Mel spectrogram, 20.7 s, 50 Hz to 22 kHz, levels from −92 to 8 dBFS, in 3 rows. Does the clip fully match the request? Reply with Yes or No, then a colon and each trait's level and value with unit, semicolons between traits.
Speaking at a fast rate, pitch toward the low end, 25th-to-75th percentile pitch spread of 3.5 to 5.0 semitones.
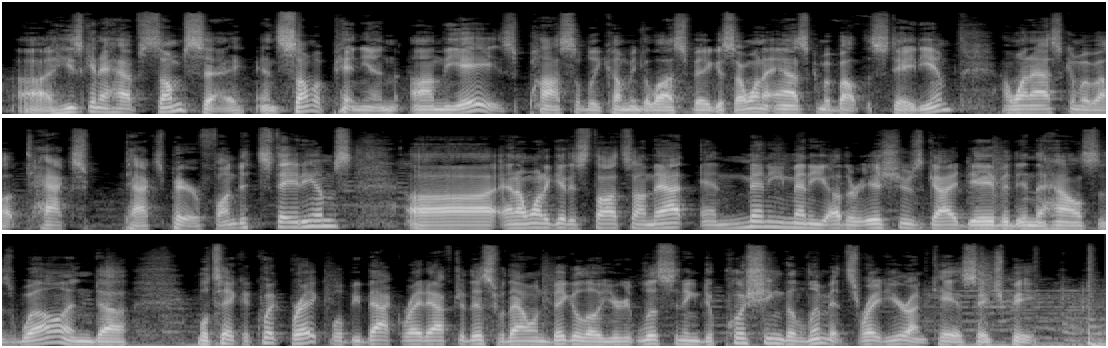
Yes: fast, 245 wpm; low, 125 Hz; average, 3.9 semitones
